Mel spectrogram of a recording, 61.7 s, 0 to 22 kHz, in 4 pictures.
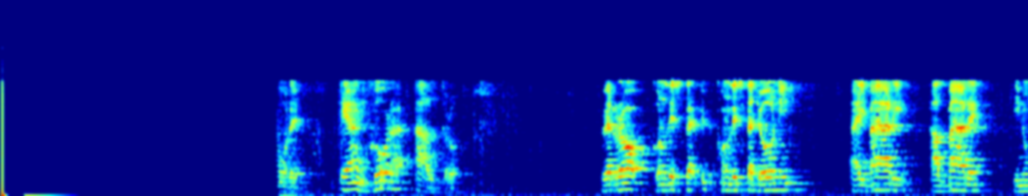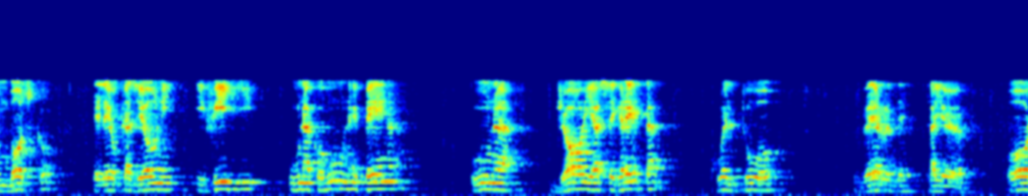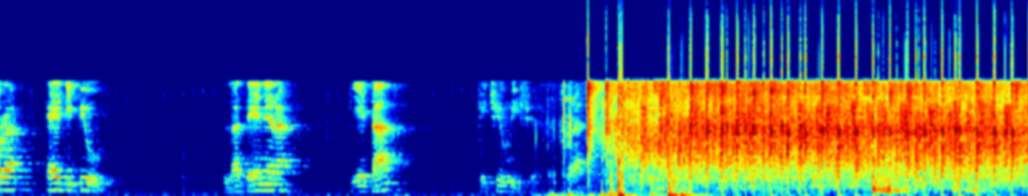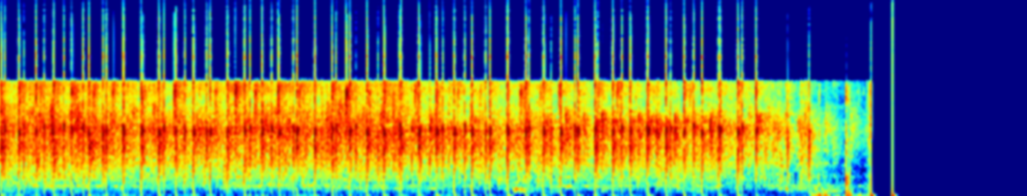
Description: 05 5. lettura del libraio antiquario.mp3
